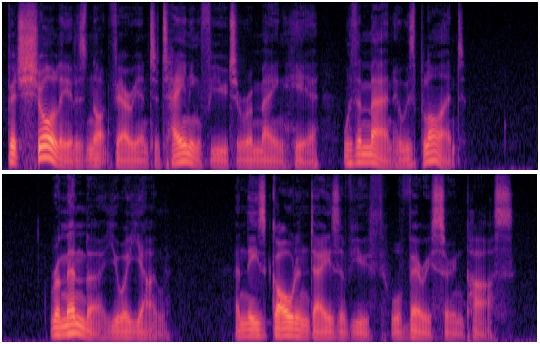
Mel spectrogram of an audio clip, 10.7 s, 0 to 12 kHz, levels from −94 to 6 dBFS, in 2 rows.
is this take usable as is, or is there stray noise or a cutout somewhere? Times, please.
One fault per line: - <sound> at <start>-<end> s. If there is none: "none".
none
